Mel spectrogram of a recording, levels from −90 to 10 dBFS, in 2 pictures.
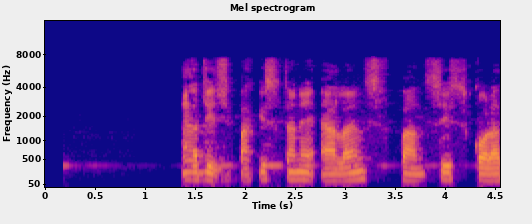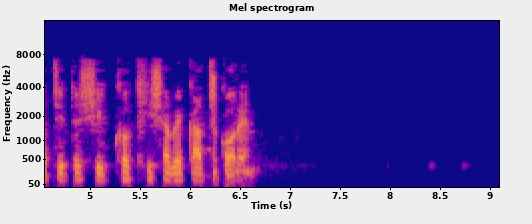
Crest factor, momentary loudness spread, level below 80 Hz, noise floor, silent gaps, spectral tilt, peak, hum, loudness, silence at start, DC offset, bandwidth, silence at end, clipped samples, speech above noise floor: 20 dB; 9 LU; -62 dBFS; -81 dBFS; none; -4 dB/octave; -2 dBFS; none; -20 LUFS; 0.2 s; under 0.1%; 7.8 kHz; 2.45 s; under 0.1%; 61 dB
